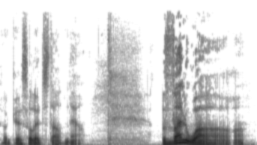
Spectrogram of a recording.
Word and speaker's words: valoir: Valoir. So remember, when you combine this O and E together, you get the sound wa. Okay, so valoir, valoir.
